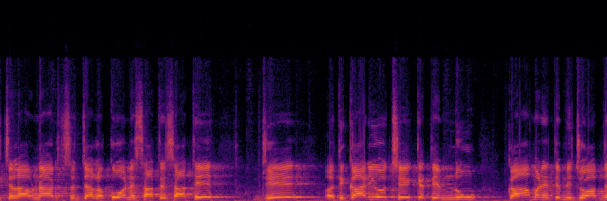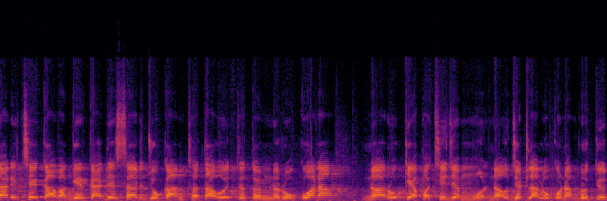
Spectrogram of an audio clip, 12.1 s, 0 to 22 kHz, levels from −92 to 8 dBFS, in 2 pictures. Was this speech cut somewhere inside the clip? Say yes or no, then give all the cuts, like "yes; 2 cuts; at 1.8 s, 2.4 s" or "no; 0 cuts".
no; 0 cuts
